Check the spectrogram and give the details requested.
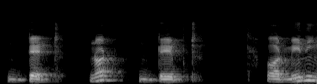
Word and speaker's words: debt: DEBT, लेकिन हम डेब्ट नहीं बोल रहे हैं इसको। इसका प्रोनाउंसिएशन डेब्ट नहीं है, इसका प्रोनाउंसिएशन क्या है? डेट।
